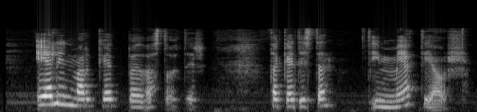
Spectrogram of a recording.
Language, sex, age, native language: Icelandic, female, 12, Icelandic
